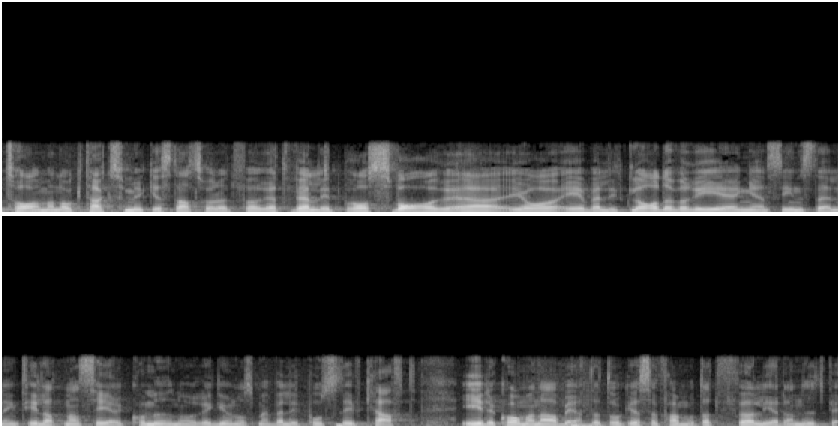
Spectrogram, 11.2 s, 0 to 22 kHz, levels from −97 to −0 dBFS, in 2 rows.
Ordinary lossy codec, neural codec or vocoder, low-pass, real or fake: none; none; 7.2 kHz; real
